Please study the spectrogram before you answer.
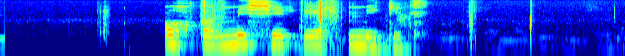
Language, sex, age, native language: Icelandic, male, 6, Icelandic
